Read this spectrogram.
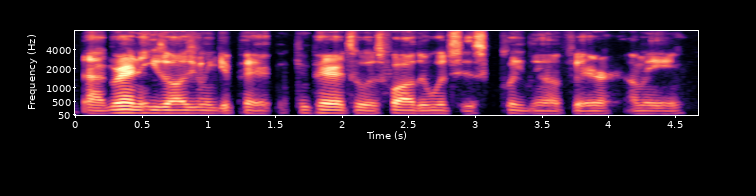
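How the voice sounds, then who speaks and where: A man's voice: fairly low pitch, completely flat delivery, fairly quick, a bit bright, dry recording. A man co-hosting a sports talk show, speaking casually and rambling with many fillers and restarts.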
